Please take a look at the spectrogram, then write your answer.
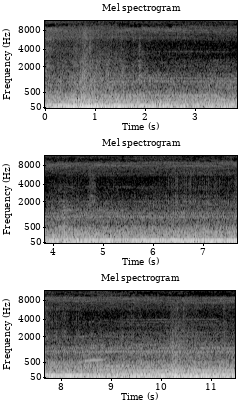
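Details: Detroit Diesel bus on road test under load after blower replacement and injector timing tune-up: steady deep rumble pulling evenly, no knocks, misses or vibration, smoke greatly reduced.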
